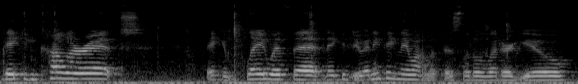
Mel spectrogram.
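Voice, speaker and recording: A woman teaching young children in a sing-song, clearly enunciated way, encouraging them step by step with simple repeated phrases. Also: medium pitch, steady tone, moderate pace, a little mellow. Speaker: preschool teacher. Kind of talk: instructional lesson for young children. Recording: echoey room with faint background noise.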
